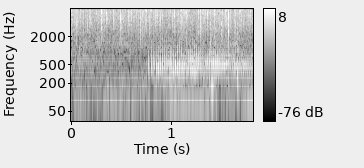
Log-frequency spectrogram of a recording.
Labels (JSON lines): {"label": "biophony, croak", "recorder": "SoundTrap 500"}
